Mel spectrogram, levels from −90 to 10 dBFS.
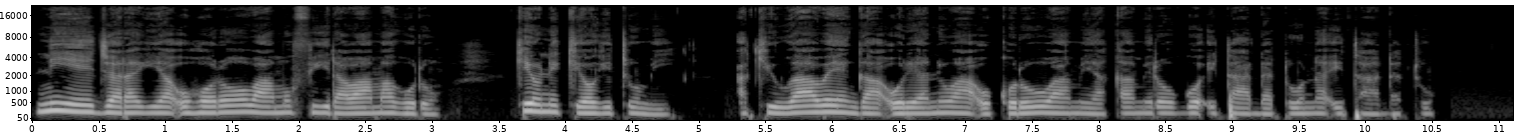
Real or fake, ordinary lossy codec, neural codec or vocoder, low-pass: real; none; none; none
